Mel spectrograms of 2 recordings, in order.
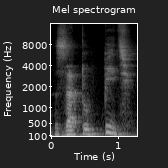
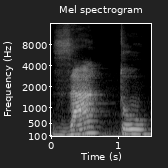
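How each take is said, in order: First: Said in the usual way. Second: Затупить in three slow, separated syllables; slow pronunciation demo. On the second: Shown as a demonstration. Teacher repeats затупить for learners, very slowly by syllable. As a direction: sound out за, ту, пить in затупить.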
